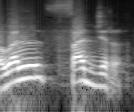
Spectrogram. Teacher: जीम में कलकला होगा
